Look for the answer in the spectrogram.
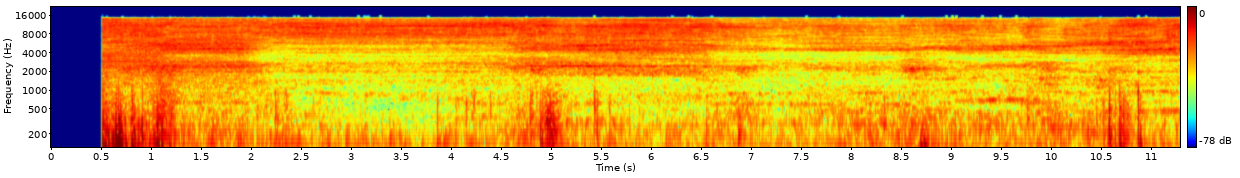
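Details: Ford Figo 1.4 TDCi A/C compressor making a quiet, steady airy hiss over faint clicks and rattles; cause not determined.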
